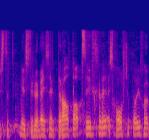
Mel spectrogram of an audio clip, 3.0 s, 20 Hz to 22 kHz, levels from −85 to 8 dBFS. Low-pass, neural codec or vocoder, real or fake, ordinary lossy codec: 9.9 kHz; codec, 24 kHz, 1.5 kbps, HILCodec; fake; none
